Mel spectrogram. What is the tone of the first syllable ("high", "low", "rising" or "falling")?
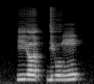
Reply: low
